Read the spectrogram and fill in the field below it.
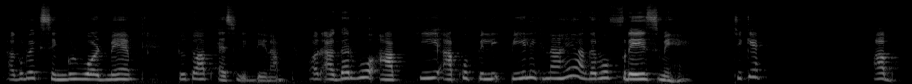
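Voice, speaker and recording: A woman teaching schoolchildren grammar, explaining step by step and often checking in, reading example sentences slowly. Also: fairly high pitch.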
